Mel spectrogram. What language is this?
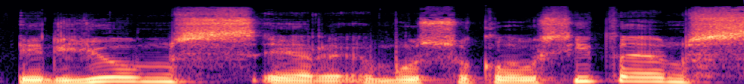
Lithuanian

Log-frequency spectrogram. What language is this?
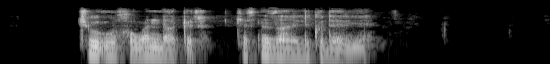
Kurdish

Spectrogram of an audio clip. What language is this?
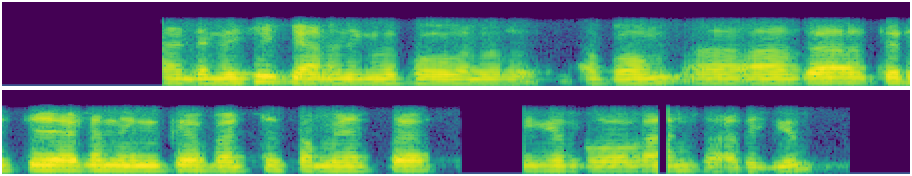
Malayalam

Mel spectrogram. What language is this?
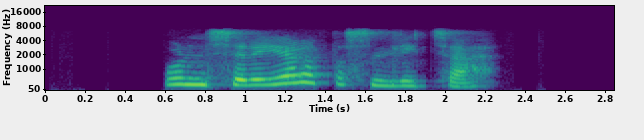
Kabyle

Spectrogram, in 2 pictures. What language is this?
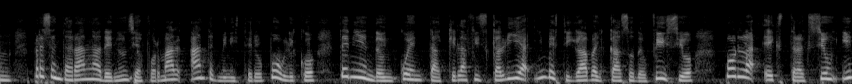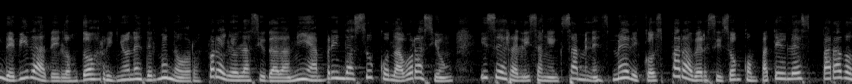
Spanish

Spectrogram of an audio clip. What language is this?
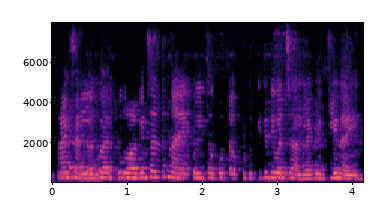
Marathi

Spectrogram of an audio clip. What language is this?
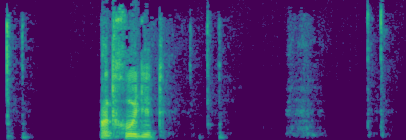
Russian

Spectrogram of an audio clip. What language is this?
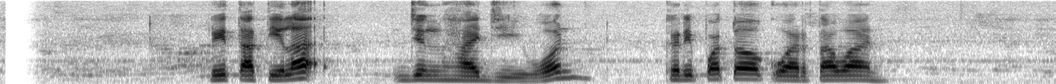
Sundanese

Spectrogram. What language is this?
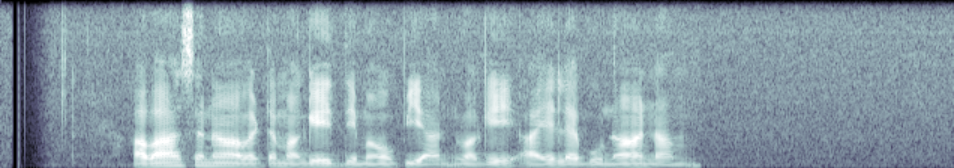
Sinhala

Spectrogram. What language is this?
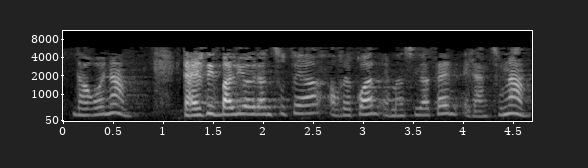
Basque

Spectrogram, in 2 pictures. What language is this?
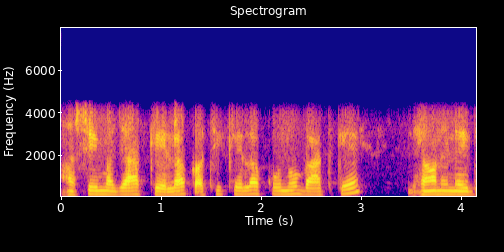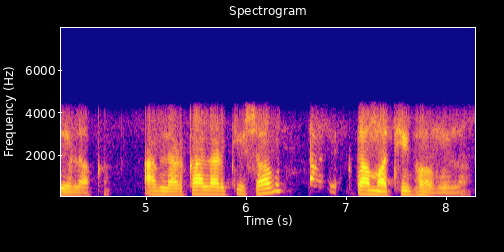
Maithili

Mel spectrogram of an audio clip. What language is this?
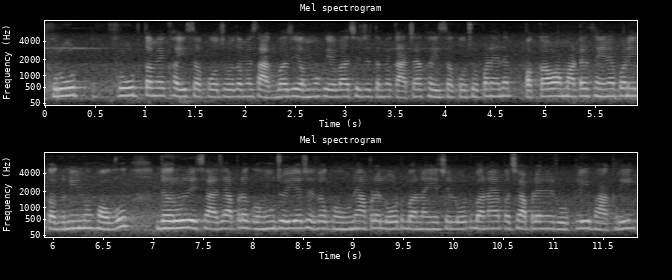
Gujarati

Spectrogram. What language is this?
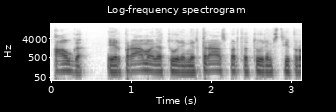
Lithuanian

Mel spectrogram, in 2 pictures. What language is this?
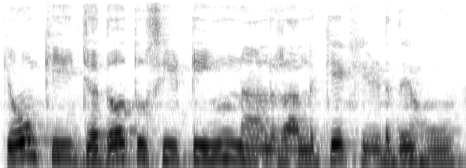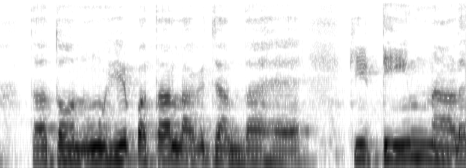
Punjabi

